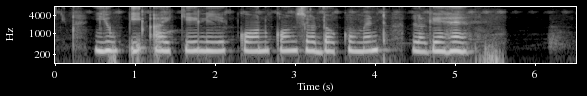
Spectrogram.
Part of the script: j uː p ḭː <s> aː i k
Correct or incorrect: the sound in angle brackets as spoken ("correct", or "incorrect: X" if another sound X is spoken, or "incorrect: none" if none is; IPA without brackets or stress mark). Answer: incorrect: none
